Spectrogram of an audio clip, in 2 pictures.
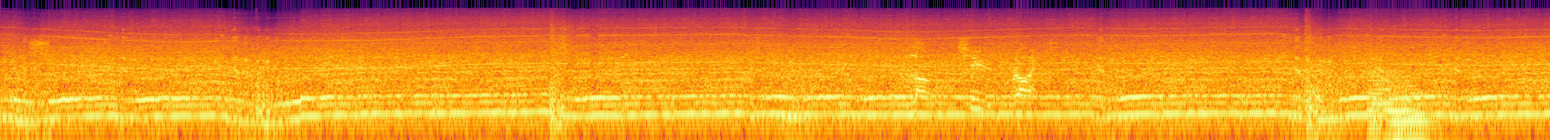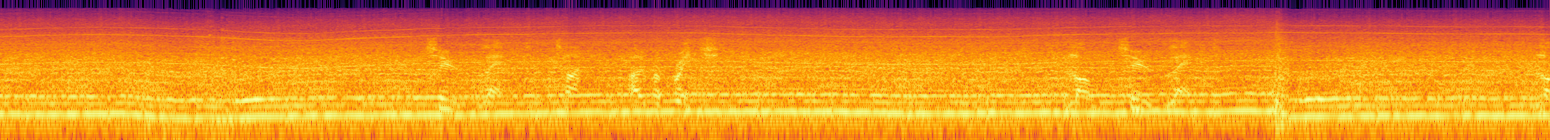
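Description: Tyres hiss and skid over snow.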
